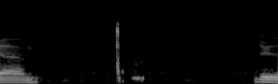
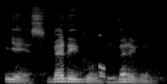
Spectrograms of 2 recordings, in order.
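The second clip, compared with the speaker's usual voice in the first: slow, deliberate put-on German accent; mock German accent; 3 semitones lower than usual. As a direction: play a tipsy, bad German, taking your time. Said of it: "I turn to German".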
